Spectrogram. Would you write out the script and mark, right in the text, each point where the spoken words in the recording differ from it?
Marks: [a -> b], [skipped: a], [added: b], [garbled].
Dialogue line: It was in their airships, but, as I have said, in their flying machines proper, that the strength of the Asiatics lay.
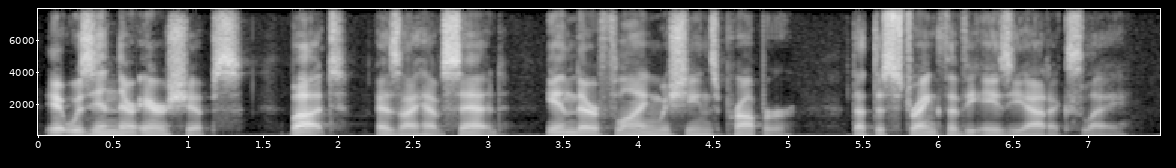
It was in their airships, but, as I have said, in their flying machines proper, that the strength of the Asiatics lay.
